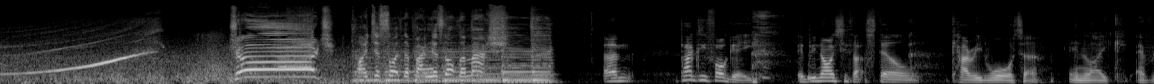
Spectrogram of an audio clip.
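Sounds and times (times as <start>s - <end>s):
whistle blown as a signal: 0.0s - 1.7s
speech: 2.3s - 5.3s, 6.0s - 11.5s.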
